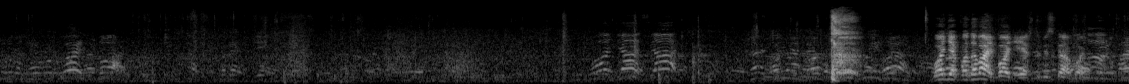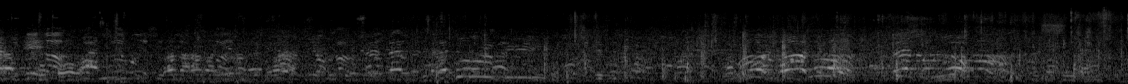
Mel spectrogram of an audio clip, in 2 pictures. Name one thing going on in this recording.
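Men shout to each other outdoors on an open field.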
